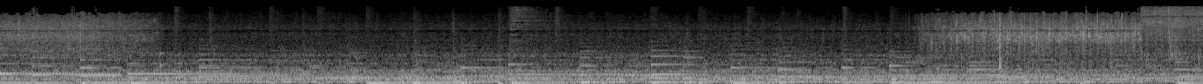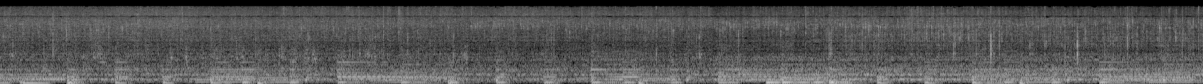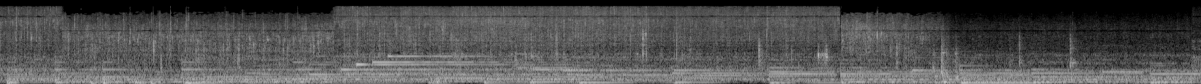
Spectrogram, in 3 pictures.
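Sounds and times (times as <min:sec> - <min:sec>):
chicken sizzling in a frying pan: 0:00.0 - 0:01.9, 0:09.1 - 0:33.5.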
